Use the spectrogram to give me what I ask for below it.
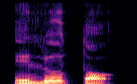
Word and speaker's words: iluto: For example, the words iluto and lutuin. Iluto, lutuin. Iluto, lutuin. Iluto is spelled as I-L-U-T-O, while lutuin is spelled as L-U-T-U-I-N.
